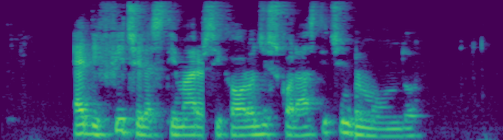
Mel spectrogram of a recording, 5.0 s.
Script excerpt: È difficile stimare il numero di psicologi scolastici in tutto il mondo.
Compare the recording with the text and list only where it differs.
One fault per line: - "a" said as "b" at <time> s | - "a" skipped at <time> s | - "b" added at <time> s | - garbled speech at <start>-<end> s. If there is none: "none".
- "il numero di" skipped at 2.0 s
- "tutto" skipped at 3.6 s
